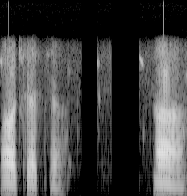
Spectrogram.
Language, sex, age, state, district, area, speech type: Bengali, male, 60+, West Bengal, Howrah, urban, conversation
